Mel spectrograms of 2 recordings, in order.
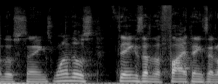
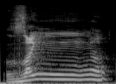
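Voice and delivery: mocking echo; 8 semitones higher than usual. Mocking co-host's word.

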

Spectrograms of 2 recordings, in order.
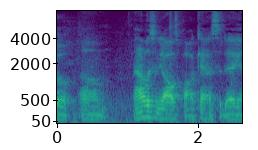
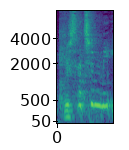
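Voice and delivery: much higher mock whine of the wife; 3 dB louder than usual. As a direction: squeak it up high, teasing, like the wife. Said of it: "she called me a meanie".

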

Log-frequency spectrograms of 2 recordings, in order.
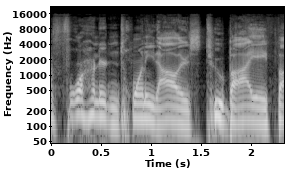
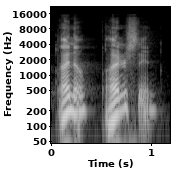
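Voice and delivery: mock high reassurance; 8 semitones higher, 3 dB quieter, faster than usual.

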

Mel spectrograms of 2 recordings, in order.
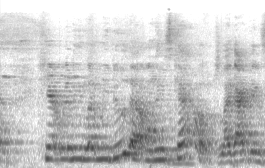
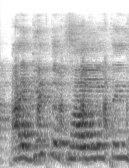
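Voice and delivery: laughing; 4 semitones higher, 9 dB louder than usual. Real, not acted. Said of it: "I'm joking".

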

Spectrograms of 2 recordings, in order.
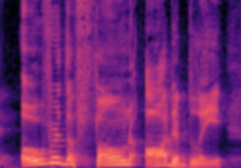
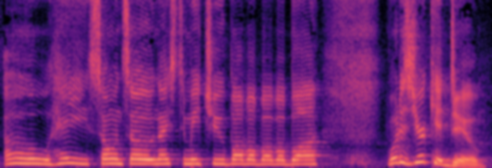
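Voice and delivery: higher, chirpy small-talk voice of a parent; breezy mingling parent, all pleasantries; chirpy parent chatter; 6 semitones higher than usual. Retold or imitated. Parents meeting at dorm move-in, chirpy higher small talk.

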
